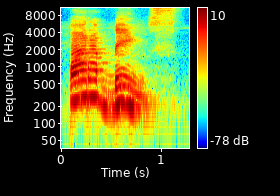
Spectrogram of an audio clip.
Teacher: Parabéns é uma palavra oxítona, tem acento na última sílaba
